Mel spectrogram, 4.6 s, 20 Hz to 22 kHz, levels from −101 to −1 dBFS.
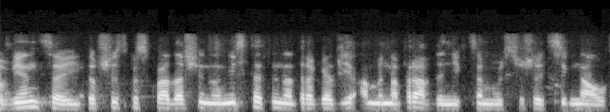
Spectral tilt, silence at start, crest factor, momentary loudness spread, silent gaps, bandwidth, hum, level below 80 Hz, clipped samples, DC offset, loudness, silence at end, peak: -6.5 dB/octave; 0 s; 14 dB; 6 LU; none; 7.4 kHz; none; -52 dBFS; under 0.1%; under 0.1%; -17 LUFS; 0.05 s; -2 dBFS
